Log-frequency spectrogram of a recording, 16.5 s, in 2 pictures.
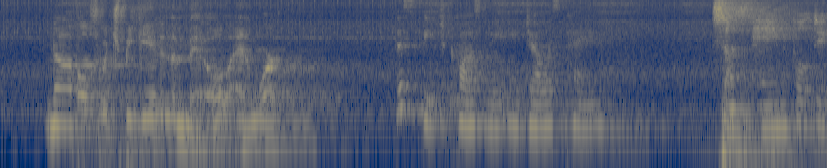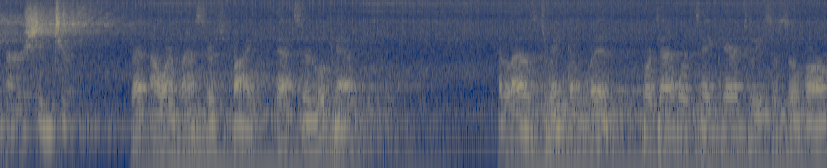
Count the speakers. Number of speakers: four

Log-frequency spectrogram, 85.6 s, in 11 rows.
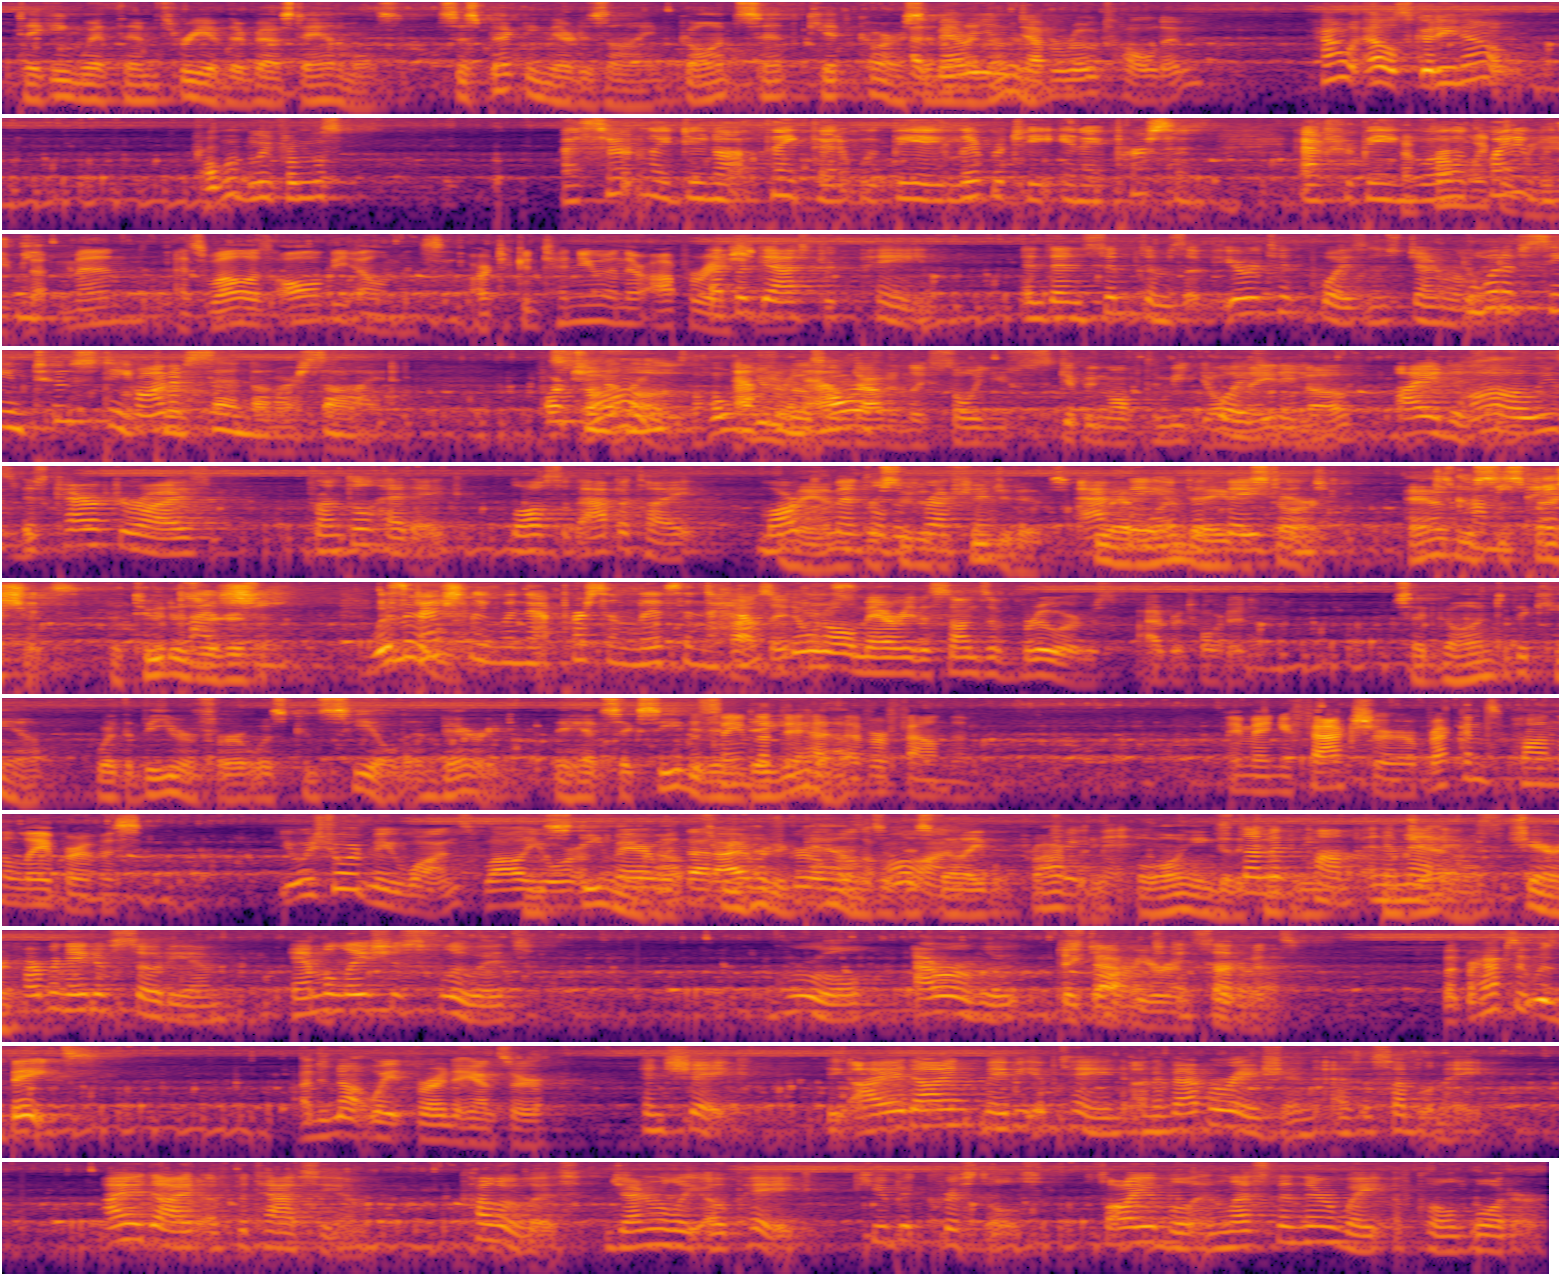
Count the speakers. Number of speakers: six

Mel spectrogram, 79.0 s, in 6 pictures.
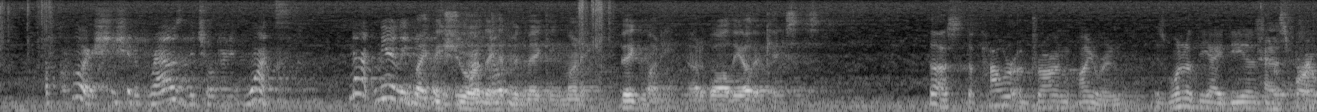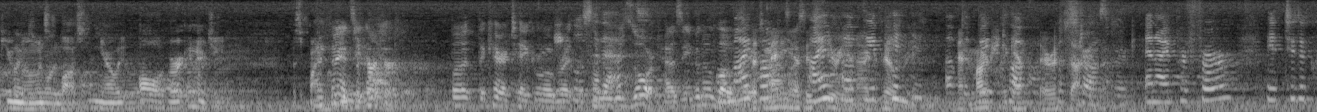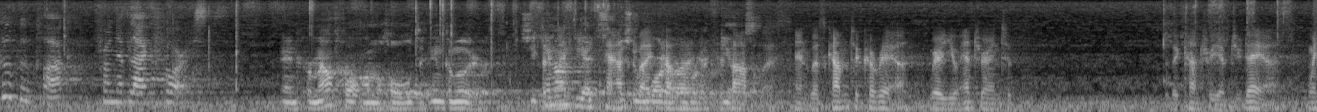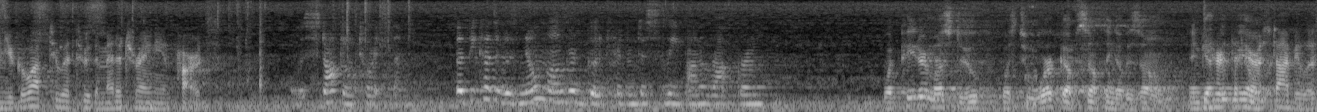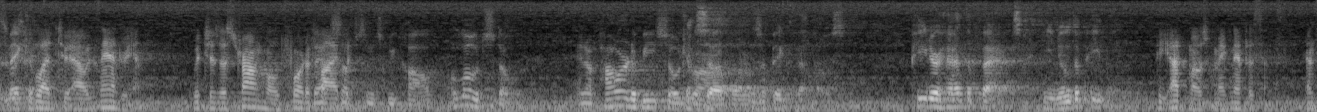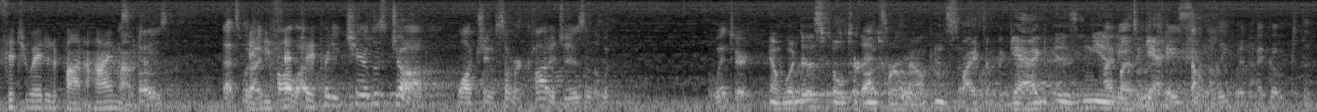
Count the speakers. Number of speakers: seven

